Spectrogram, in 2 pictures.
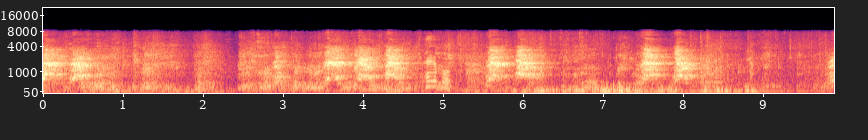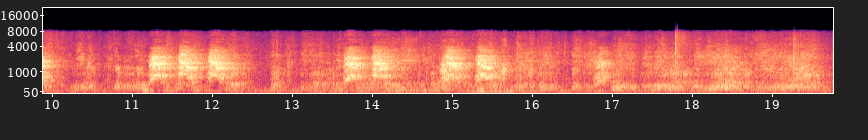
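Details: Jagdterrier in Brazil barking in rapid clusters of sharp, harsh barks, several to a burst with short gaps between, while a human voice talks over much of the recording.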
